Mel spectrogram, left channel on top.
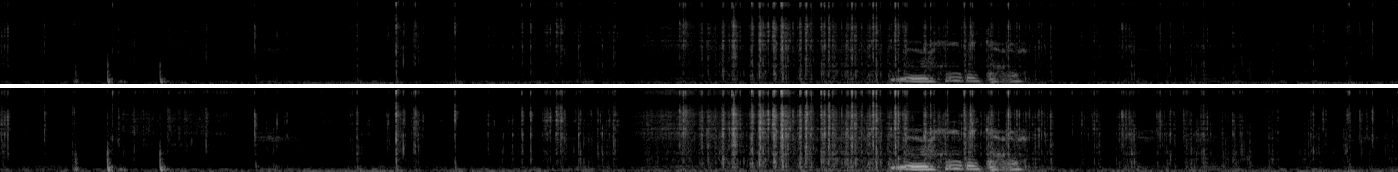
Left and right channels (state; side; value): quieter; left; 9.4 dB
